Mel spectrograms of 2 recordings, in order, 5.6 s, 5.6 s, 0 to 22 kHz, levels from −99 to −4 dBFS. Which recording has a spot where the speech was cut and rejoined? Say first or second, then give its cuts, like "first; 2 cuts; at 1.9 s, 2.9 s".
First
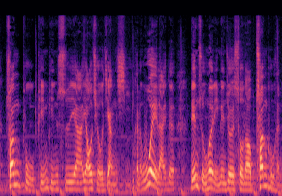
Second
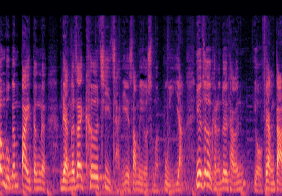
first; 1 cut; at 2.7 s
